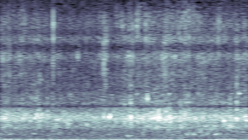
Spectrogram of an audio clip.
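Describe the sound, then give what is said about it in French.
Gentle sea waves on a beach as a meditation backdrop: a faint, steady watery wash with no distinct breaking surges, soft and continuous throughout. “Peut-être même que l'on va entendre les vagues.”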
